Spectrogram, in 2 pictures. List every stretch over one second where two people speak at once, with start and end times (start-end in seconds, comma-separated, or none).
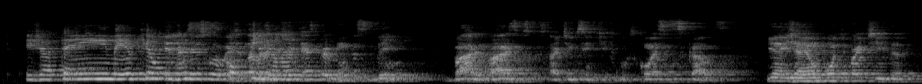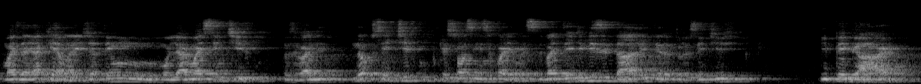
1.6-3.0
